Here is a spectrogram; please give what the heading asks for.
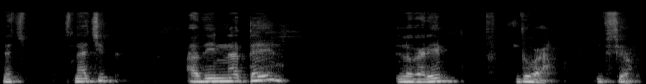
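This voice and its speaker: A man with a foreign accent giving an academic presentation in a language that is not his native one, haltingly and searching for words. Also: medium pitch, dark tone, husky. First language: not Russian. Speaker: conference presenter.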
